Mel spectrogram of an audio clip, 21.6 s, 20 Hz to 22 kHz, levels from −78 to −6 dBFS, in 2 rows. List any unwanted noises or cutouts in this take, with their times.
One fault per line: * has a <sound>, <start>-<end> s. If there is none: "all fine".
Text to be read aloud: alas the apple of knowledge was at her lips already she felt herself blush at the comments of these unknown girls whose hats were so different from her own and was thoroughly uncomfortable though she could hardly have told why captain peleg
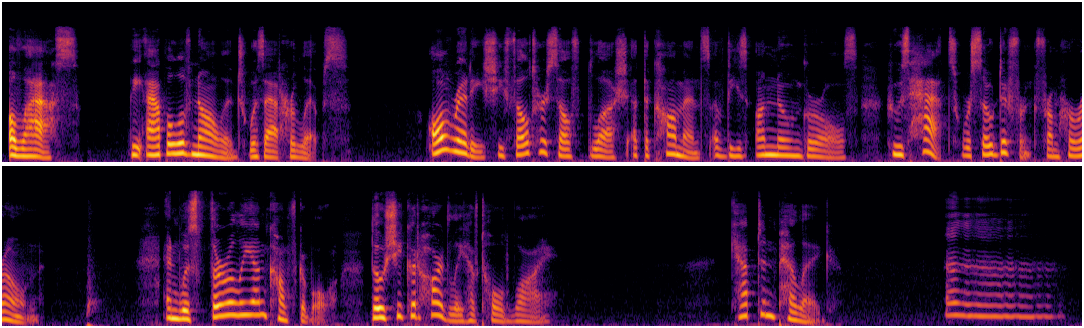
* has a whoosh, 11.6-11.9 s
* has a laugh, 20.2-21.5 s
